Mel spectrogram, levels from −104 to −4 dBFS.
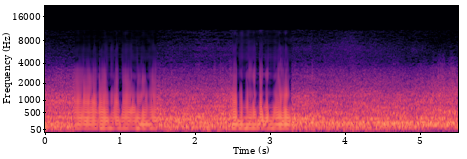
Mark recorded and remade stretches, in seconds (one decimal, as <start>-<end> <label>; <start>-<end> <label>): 0.0-0.4 recorded; 0.4-1.5 remade; 1.5-2.5 recorded; 2.5-3.3 remade; 3.3-5.5 recorded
